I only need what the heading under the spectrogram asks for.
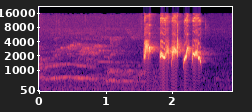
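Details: A red-whiskered bulbul in the double-twist singing style delivers one quick phrase of five looping, slurred notes after a stretch of faint background tones. It is a morning training song used as a lure for other birds.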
